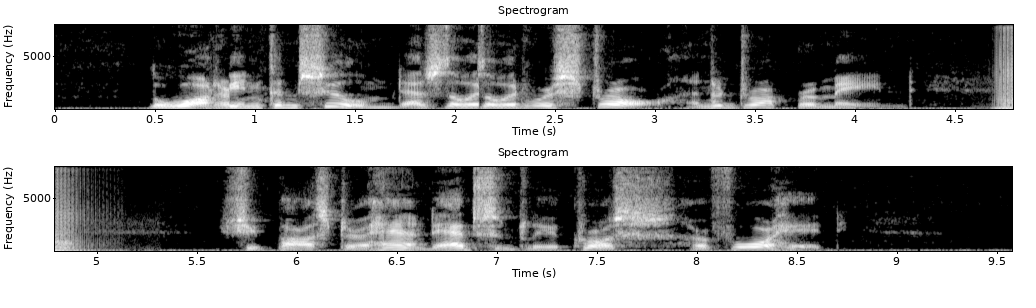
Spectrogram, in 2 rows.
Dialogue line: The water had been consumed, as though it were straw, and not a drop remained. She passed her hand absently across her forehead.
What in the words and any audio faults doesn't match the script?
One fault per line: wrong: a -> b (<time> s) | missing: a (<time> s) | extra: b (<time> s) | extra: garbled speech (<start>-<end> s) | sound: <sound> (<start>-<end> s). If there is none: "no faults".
missing: had (0.9 s)
extra: though (2.1 s)
missing: not (3.3 s)
sound: whoosh (4.7-5.2 s)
